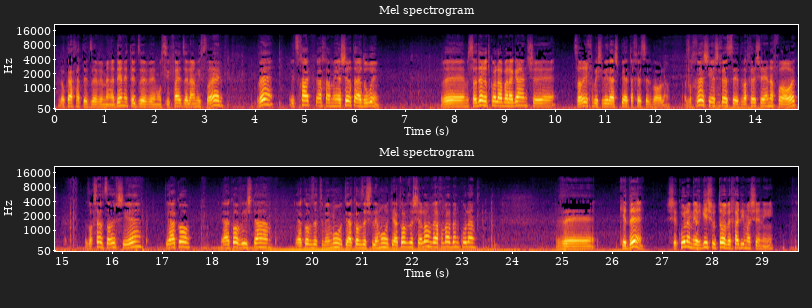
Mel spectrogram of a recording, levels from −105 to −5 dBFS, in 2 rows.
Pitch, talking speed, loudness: 155 Hz, 120 wpm, -21 LUFS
